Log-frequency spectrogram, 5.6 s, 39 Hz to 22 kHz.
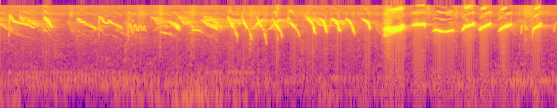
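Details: Kept Oriental white-eye in rough ngeriwik chattering to stimulate other white-eyes; rapid high downslurred chips, about 182 per minute, rising to a loud burst of sharp notes near the end.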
